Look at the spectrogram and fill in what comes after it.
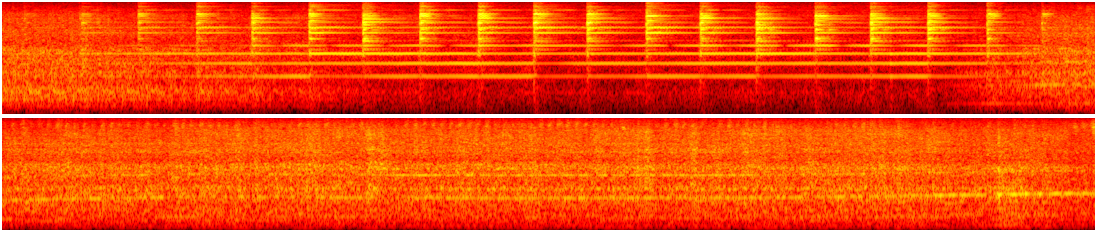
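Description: Diesel train running, heard from the cab, with a railway bell ringing in quick, even strikes, about three or four a second, for about four seconds before it stops; the train then runs on steadily with a faint whine.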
